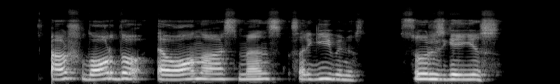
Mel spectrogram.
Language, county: Lithuanian, Klaipėda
